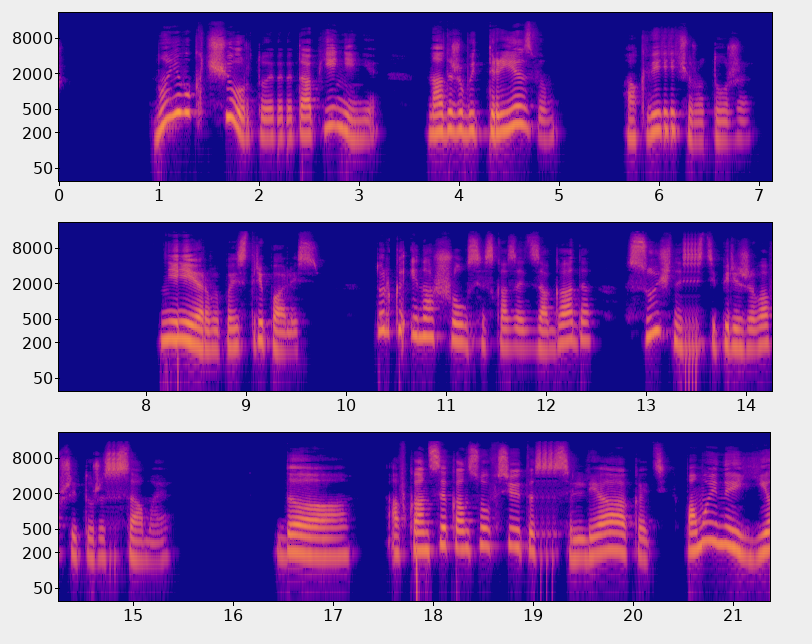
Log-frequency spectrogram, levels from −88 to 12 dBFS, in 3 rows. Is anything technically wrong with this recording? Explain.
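Yes. The speech stutters eight times, at 0.50–0.87, 2.18–2.37, 6.04–6.18, 8.31–8.41, 13.38–13.52, 14.76–14.85, 17.84 and 19.06–19.24 s. A short slice of sound, between 12 and 93 ms long, plays again one to four times in a row. These are repeated frames: a run of compressed frames was written or sent more than once, so the decoder plays the same audio again, lengthening the clip by 12 to 372 ms each time.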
